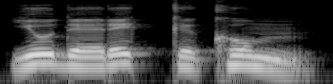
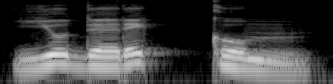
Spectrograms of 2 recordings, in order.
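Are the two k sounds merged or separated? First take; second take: separated; merged. First: The two k sounds are pronounced separately. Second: The two k sounds merge into one doubled k. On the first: The speaker calls it wrong. "we don't say yudrikkum. That is not correct" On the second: The speaker calls it right. "that's why we say yudrikkum"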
